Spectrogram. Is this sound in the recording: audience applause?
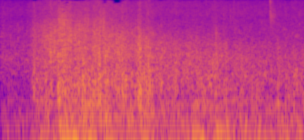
no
